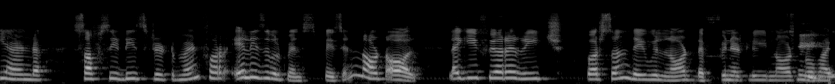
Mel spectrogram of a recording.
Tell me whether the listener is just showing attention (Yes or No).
No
